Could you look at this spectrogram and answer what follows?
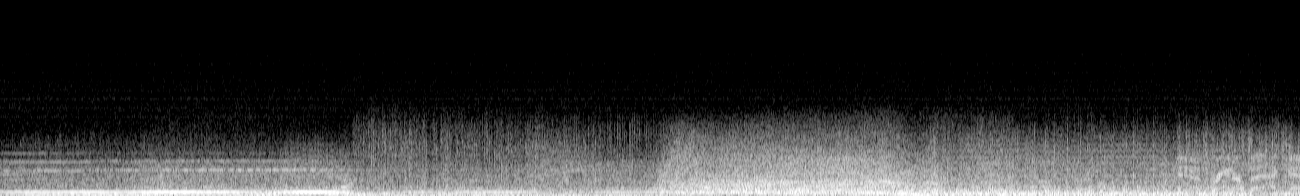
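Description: A John Force drag racing car rumbles and revs loudly after its burnout, engine tone rising and falling close by, with a voice talking over it.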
